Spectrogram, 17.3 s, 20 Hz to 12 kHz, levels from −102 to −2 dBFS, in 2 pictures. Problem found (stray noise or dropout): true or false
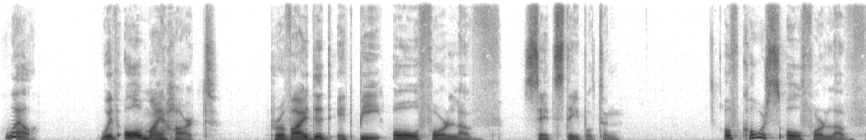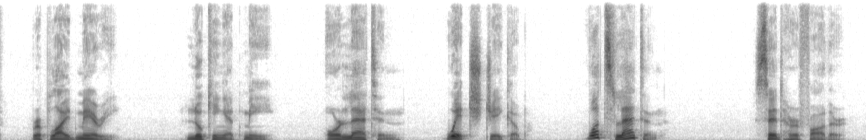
false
